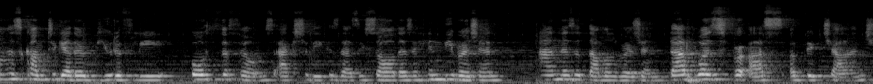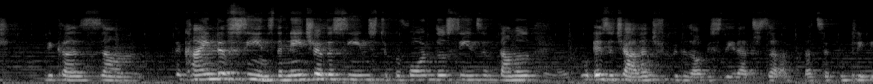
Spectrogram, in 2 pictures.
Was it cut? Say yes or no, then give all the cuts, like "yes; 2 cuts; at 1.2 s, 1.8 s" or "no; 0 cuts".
no; 0 cuts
